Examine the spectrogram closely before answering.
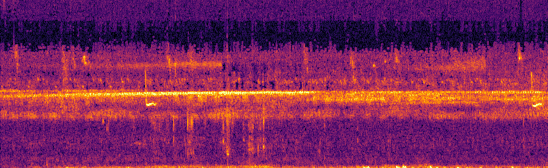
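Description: Faint, steady high drone of insects, with low gusty rumble of wind on the microphone that grows stronger in the second half.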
